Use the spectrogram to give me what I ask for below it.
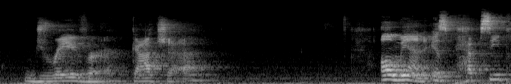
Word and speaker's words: Drijver: like this is exciting for the record it's pronounced draver draver gotcha oh man is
